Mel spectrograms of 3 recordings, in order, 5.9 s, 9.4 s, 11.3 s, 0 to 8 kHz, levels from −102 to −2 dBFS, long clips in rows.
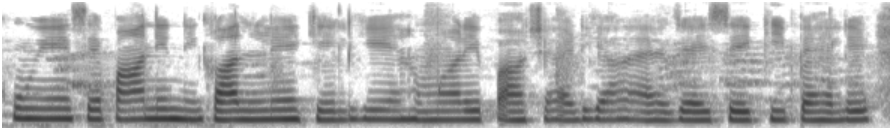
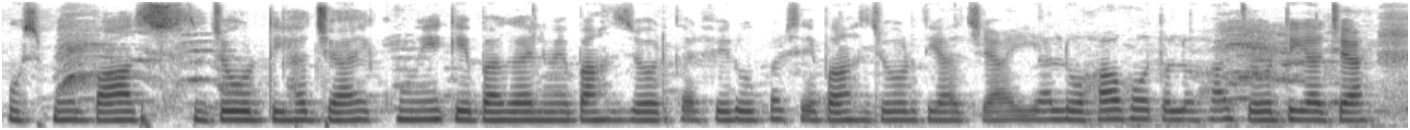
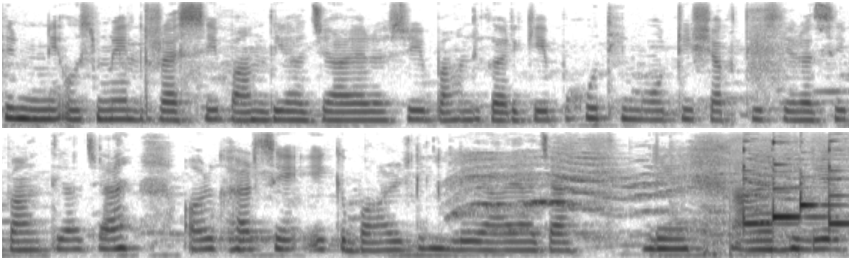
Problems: constant background noise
